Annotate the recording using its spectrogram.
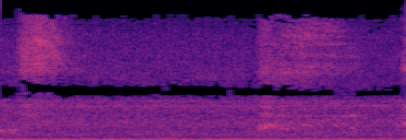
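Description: A steady low hum with a constant background hiss and no other events.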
